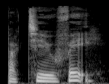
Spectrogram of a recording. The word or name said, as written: bakteriofag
